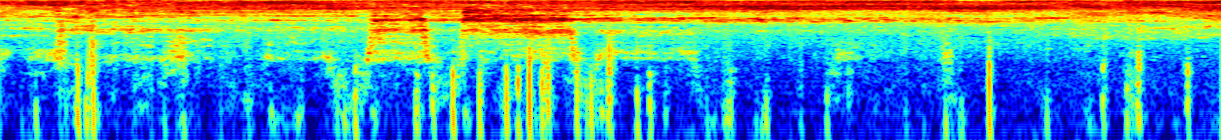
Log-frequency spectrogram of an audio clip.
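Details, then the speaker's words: Brand-new cheap tire on a farm buggy just seated on its bead; steady thin hiss of air escaping through a large hole in the tire under scattered handling clicks. "Giant hole. I don't know if you can hear that."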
